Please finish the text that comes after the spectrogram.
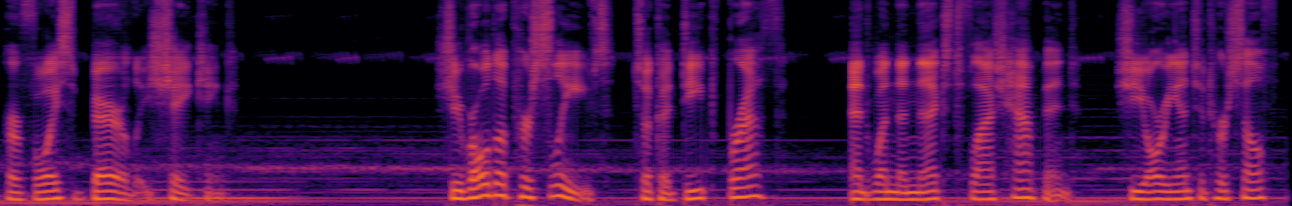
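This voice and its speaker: A man reading a story aloud as a narrator, in an expressive, suspenseful, dramatic style. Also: mid-range voice. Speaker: fan fiction narrator.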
